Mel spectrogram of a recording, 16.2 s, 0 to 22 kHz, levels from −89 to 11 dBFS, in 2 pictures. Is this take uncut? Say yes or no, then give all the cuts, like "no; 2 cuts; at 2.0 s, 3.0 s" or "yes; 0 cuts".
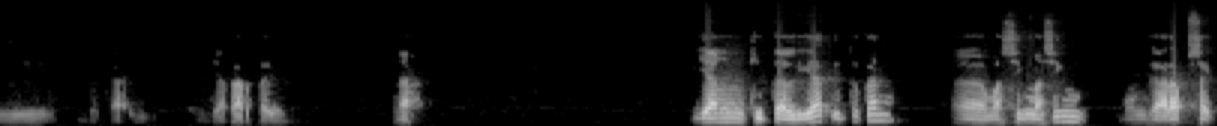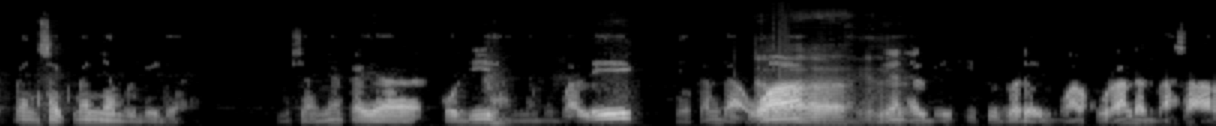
yes; 0 cuts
